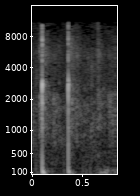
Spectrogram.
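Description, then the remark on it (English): Two crisp, loud hand claps, given as a hand clap for the Lord, land about a quarter second apart, followed by a faint, low background hum with no talking. “Give the Lord a better hand clap.”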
